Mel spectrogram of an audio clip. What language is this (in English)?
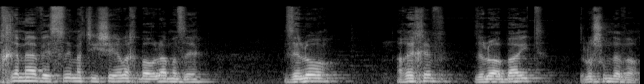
Hebrew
